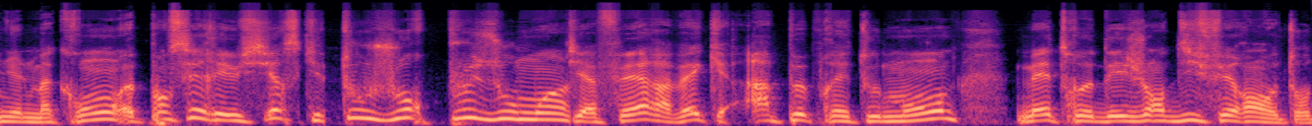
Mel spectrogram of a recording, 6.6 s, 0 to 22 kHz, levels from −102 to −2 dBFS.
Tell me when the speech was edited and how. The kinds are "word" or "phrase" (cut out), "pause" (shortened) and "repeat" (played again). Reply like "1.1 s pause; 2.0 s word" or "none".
1.6 s word; 2.8 s word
